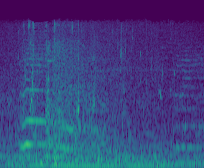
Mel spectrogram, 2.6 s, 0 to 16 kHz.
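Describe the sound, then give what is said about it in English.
Higher-pitched whale calls recorded in the 2000s: a couple of short, rising tonal moans drift over a steady low underwater rumble, fairly faint, with no one talking. “The whales were calling in a different pitch.”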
